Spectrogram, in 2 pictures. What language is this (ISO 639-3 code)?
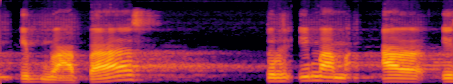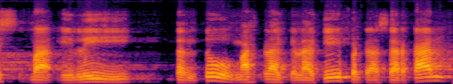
ind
